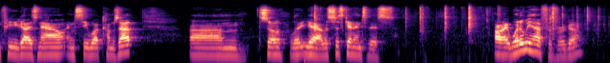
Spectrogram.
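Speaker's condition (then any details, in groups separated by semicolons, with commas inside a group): No condition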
